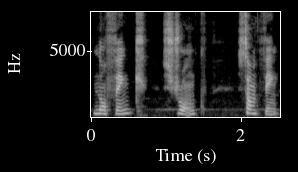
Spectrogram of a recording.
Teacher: They tend to end it with a K sound and not a gerund.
